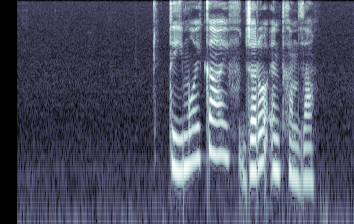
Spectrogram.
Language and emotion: Russian, positive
